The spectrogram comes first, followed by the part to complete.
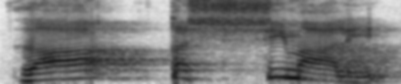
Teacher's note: ذال بغیر سیٹی کے پڑھا جائے گا. آگے تا ہے, ذال کے آگے الف ہے, ایک الف کی مقدار لمبا بھی کریں گے, تا کو شین سے ملائیں گے, بیچ میں الف اور لام جو ہے وہ گر جائے گا.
